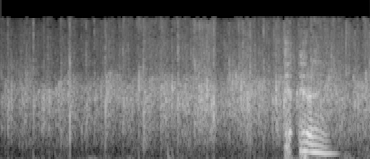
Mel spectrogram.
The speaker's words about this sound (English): Round of applause.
